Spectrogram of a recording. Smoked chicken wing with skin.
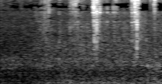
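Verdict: Crisp.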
